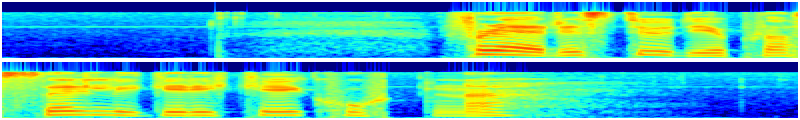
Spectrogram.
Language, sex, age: Norwegian, female, 33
